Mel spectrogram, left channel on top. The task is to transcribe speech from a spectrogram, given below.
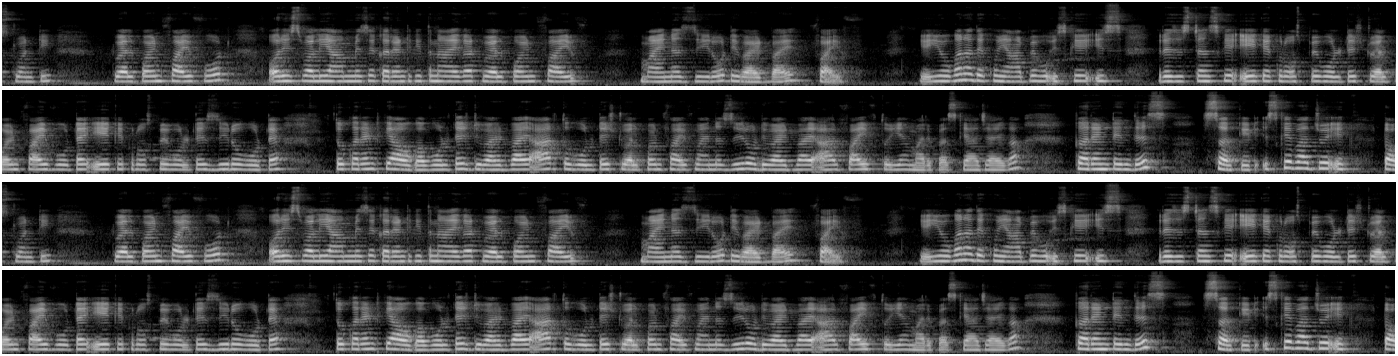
20 12.5 वोल्ट। और इस वाली आर्म में से करंट कितना आएगा, 12.5 माइनस 0 डिवाइड बाय 5, यही होगा ना। देखो यहाँ पे वो इसके इस रेजिस्टेंस के एक एक्रॉस पे वोल्टेज 12.5 वोल्ट है, एक एक्रॉस पे वोल्टेज 0 वोल्ट है। तो करंट क्या होगा, वोल्टेज डिवाइड बाय आर। तो voltage 12.5 minus 0 divide by R 5, तो ये हमारे पास क्या आ जाएगा, करंट इन दिस सर्किट। इसके बाद जो एक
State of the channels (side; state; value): both; identical; correlation 1.00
